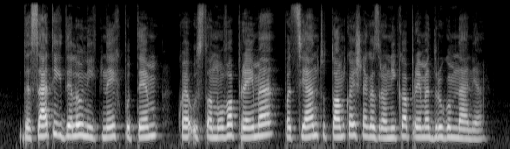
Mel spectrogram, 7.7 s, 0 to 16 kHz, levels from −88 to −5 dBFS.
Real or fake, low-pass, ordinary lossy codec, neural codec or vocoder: real; 14.4 kHz; none; none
